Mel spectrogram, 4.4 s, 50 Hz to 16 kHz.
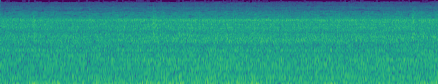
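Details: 2009 Nissan Murano at idle after repair of a major power steering leak (steering hose and washer replaced, system bled, no leaks): steady smooth even hum, no whine or groan from the steering pump; running normally.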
